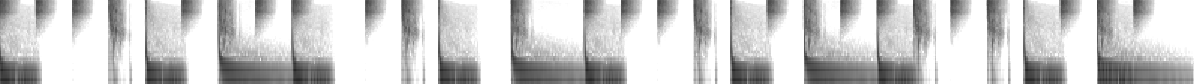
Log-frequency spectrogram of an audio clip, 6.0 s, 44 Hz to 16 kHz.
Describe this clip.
Wheaky 1 - 82BPM
A wheaky drum loop perfect for modern zouk music. Made with FL Studio (82 BPM).
drum, zouk, beat, loop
